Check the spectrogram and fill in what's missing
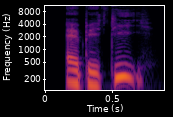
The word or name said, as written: abbedi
